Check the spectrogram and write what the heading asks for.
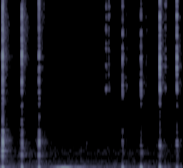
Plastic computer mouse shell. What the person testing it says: kalau di ketok nih ini dia terasa nggak terasa kayak kopong gitu ya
